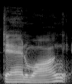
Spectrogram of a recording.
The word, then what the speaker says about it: Dan Wong: It even happens in Canada even more so, because my name is Dan Wong and they pronounce it Steve Chang.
